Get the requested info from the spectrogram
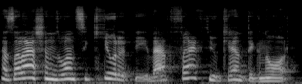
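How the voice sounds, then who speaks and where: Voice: mid-range voice, big pitch swings, moderate pace, gravelly, fairly bright tone, heavily acted. A performer plays a cynical autocrat holding forth in satirical verse. The voice is commanding and sardonic, declaiming each rhymed line with shrewd scorn. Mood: sardonic, argumentative.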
